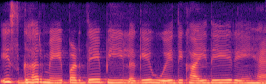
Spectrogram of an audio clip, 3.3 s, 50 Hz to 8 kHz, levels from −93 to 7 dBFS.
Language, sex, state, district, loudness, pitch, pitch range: Hindi, female, Punjab, Fazilka, -14 LUFS, 225 Hz, 210-235 Hz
